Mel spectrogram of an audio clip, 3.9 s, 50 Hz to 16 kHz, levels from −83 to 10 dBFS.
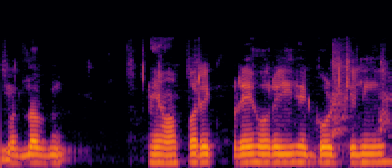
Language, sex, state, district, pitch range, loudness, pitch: Hindi, male, Uttar Pradesh, Jyotiba Phule Nagar, 135-140 Hz, -17 LUFS, 135 Hz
